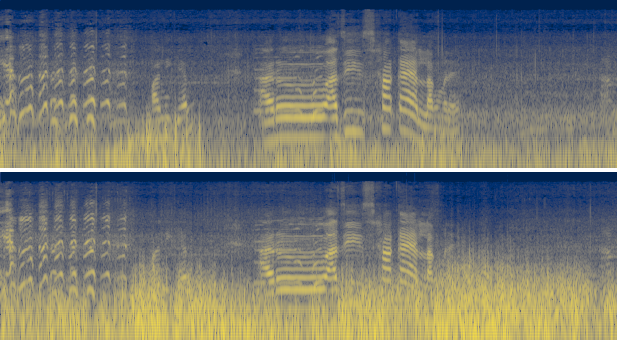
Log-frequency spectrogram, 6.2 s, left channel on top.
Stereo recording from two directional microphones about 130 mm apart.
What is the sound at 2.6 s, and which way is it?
Speech, 20° right (ahead or behind).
